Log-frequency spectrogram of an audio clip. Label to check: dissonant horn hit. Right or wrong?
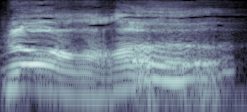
Wrong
